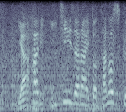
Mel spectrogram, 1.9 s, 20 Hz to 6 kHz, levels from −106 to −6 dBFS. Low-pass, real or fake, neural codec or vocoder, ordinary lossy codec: 5.4 kHz; fake; vocoder, 44.1 kHz, 80 mel bands, Vocos; Opus, 32 kbps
